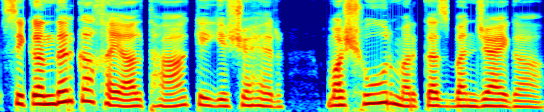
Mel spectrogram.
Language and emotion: Urdu, neutral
